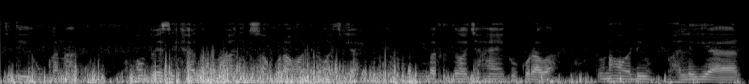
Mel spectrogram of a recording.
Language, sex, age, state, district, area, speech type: Santali, male, 18-30, Jharkhand, Pakur, rural, spontaneous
